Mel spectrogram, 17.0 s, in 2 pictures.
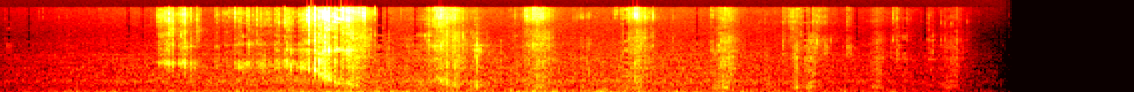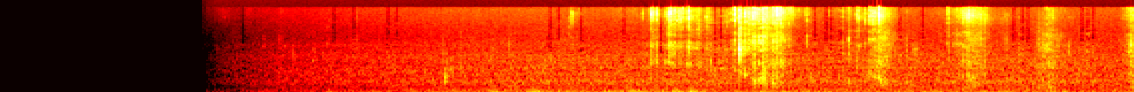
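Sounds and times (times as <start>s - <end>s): crunching chips: 1.2s - 7.3s, 13.4s - 17.0s.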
